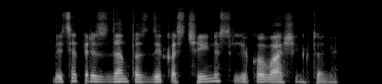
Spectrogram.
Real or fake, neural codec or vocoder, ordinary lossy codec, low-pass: fake; codec, 32 kHz, 1.9 kbps, SNAC; Opus, 32 kbps; 14.4 kHz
